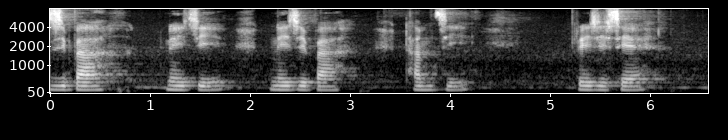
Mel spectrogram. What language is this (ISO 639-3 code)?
brx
